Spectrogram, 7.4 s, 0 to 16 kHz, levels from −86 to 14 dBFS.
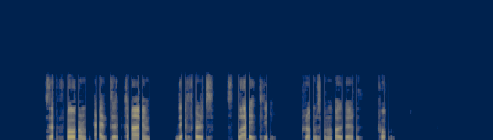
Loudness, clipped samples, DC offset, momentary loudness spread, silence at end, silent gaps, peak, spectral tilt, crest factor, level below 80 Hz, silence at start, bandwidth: -25 LUFS; under 0.1%; under 0.1%; 17 LU; 1.65 s; 2.28-2.63 s, 3.24-3.42 s, 3.52-3.57 s, 4.22-4.53 s, 5.52-5.67 s; -2 dBFS; -3.5 dB/octave; 26 dB; -60 dBFS; 0.7 s; 7.8 kHz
